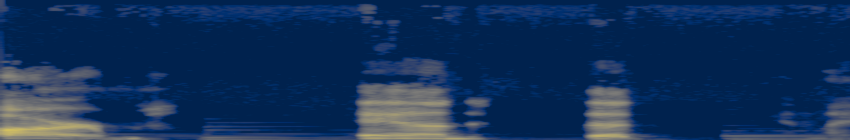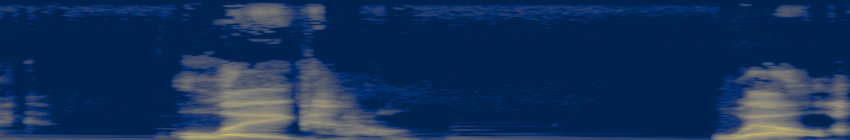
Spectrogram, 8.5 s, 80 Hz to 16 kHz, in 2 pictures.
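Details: Aphasia in a woman about 4 years after a stroke, speech regained through hard work, reading prepared replies with her daughter's help.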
